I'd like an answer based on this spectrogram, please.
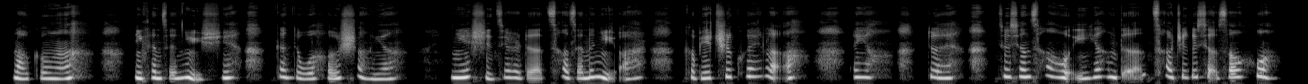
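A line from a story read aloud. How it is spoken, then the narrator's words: Breathy moaning. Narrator (Chinese): 我妈娇喘道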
